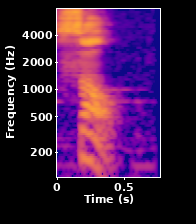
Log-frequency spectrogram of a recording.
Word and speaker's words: sol: sun is sol but pronounced like s-o-u-l Sol and a real big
